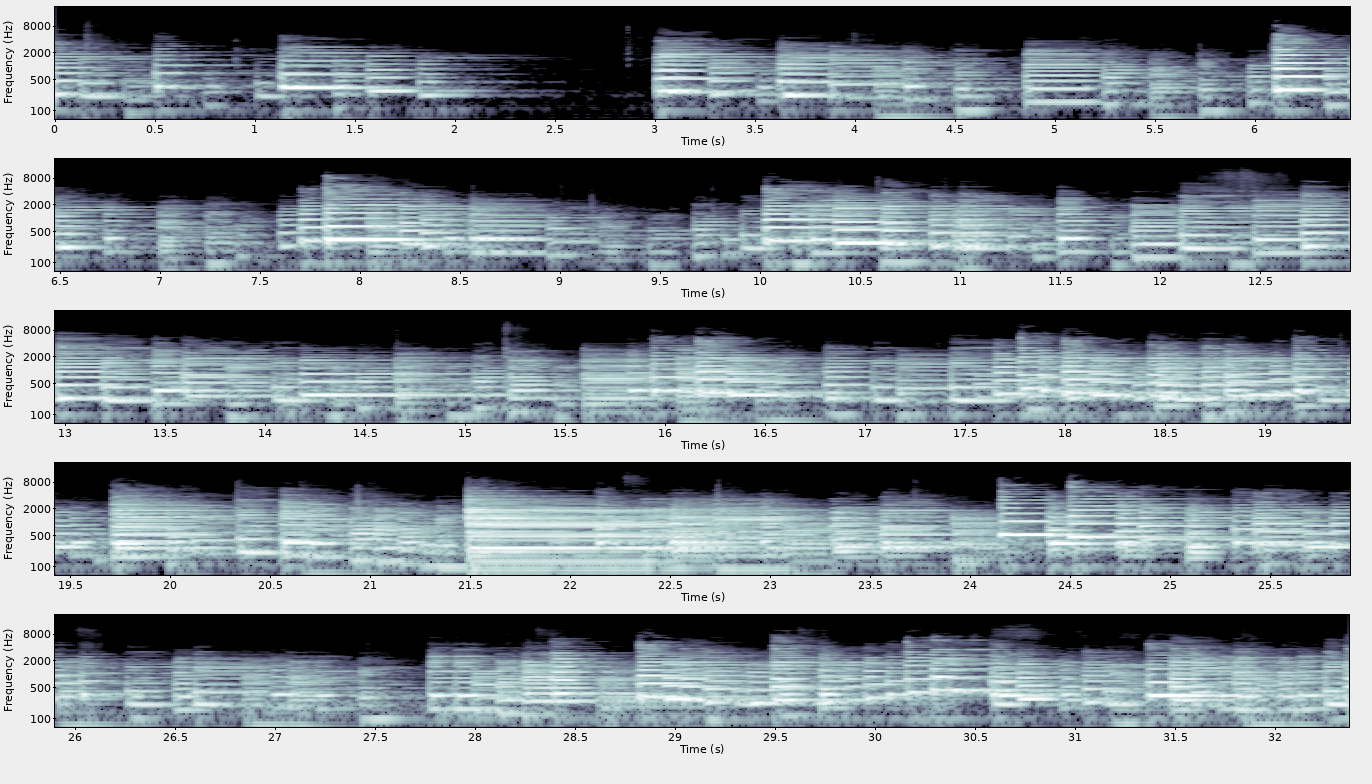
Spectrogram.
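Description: Solo acoustic grand piano playing a jazz arrangement. There is a short break about two seconds in, then continuous playing with a loud, ringing chord a little past the middle.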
